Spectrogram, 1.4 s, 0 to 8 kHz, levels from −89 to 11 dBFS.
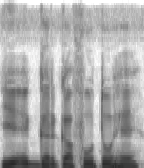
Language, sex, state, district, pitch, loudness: Hindi, male, Arunachal Pradesh, Lower Dibang Valley, 130 Hz, -12 LUFS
